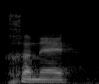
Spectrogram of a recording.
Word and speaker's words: Rennais: But Group E, Sevilla, Chelsea, FC Krasnodar, and Stade Rennais. I think it's how you pronounce it, or Rennes. – Rennais.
